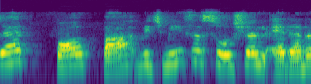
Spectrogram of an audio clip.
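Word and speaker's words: faux pas: this is pronounced as fora this is not false pass this is pronounced as forpa which means a social error a blunder somebody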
